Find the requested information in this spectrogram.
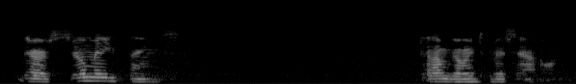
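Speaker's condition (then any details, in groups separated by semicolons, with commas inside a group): ALS; six years since first symptoms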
